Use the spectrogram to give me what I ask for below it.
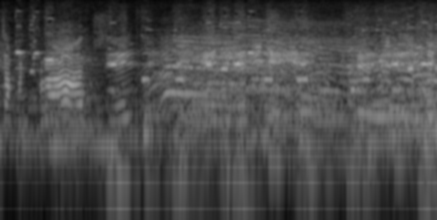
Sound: scrooge humming

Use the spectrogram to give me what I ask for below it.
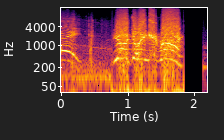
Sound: in different voice

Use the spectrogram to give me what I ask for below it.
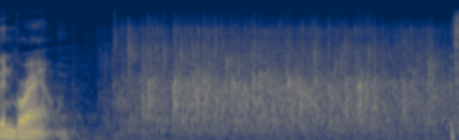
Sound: applause

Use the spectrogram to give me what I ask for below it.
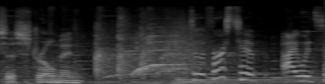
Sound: clapping

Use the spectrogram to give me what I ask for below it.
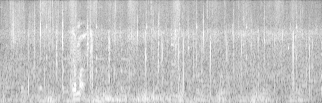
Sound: footsteps tap; happy music plays

